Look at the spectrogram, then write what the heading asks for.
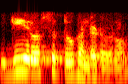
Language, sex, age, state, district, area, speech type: Tamil, male, 18-30, Tamil Nadu, Ariyalur, rural, conversation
